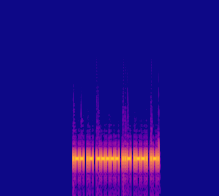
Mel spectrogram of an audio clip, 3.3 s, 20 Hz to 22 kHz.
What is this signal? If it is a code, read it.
Morse code, heard as a keyed tone, about 63 wpm, 700 Hz. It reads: WA0UPR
